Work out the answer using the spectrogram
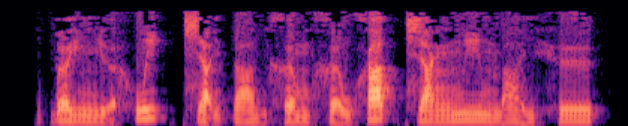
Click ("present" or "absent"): absent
